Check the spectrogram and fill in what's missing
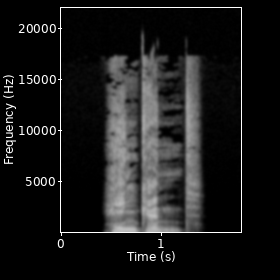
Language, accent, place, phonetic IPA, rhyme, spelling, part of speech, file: German, Germany, Berlin, [ˈhɛŋkn̩t], -ɛŋkn̩t, henkend, verb, De-henkend.ogg
- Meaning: present participle of henken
